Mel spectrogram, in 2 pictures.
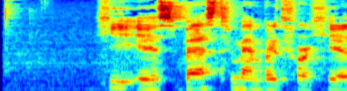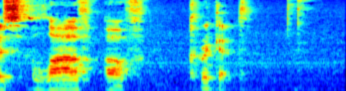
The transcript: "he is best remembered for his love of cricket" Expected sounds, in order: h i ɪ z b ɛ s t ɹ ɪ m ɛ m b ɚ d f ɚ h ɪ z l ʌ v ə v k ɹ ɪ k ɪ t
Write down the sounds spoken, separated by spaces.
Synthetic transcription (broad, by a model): h i ɪ z b ɛ s t ɹ ɪ m ɛ m b ɚ d f ɚ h ɪ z l ʌ v ə v k ɹ ɪ k ɪ t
